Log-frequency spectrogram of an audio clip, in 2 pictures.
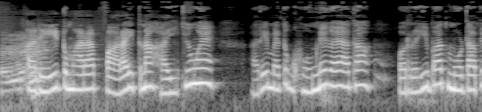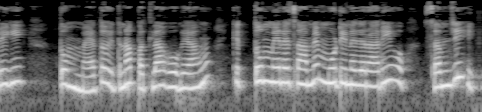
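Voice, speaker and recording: Someone doing a squeaky high cartoon hubby, older guy, teasing and whiny, henpecked. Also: moderate pace. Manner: mocking, wheedling, complaining. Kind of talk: cartoon voice acting.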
